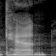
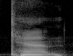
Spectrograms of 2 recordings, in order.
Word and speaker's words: Cannes: Is it Cannes or Cannes? I think it's Cannes. Right? In French. Yeah. Because I don't think they pronounced the ES.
